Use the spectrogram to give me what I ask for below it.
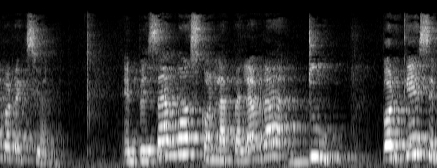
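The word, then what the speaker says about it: doux: Porque quedamos que OU se pronuncia U, aquí está, y la X final no se pronuncia, entonces tenemos du. Du significa suave, así como un animal, suavecito, un peluche, du.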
